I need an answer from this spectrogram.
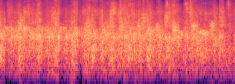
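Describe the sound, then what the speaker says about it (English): A large audience at a veterans recognition breakfast gives sustained, loud, dense applause for veteran service officers, a steady wash of many hands clapping with no break. "Give them a round of applause"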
